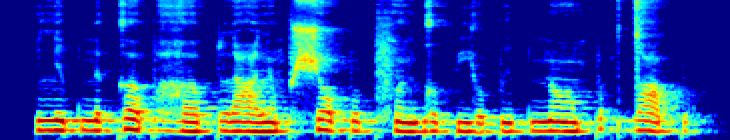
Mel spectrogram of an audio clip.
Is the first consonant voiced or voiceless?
voiced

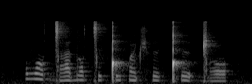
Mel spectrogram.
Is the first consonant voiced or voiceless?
voiced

